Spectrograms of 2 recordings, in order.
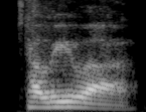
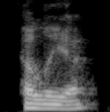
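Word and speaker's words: Taulia: But to me, this is Talila. Or how did I pronounce it correctly? What is it? Talia.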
